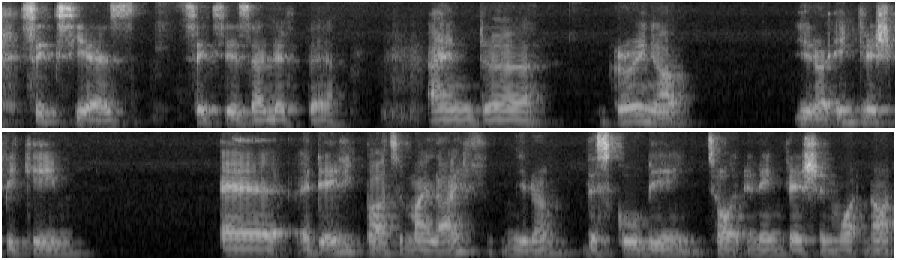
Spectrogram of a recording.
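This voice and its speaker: A man with a Malaysian accent speaks at a fairly slow pace, leaving long, frequent pauses. His medium-pitched voice has a dark, mellow, somewhat breathy tone and ordinary pitch variation. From Malaysia, grew up partly in Oman. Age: 20s. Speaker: economics graduate, consultant. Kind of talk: casual interview conversation. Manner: halting, with frequent repetitions.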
